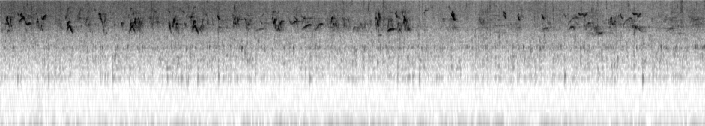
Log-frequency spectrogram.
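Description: Birds chirp repeatedly throughout in the shady trees of a desert oasis, with many quick, bright calls over a steady rushing, trickling background like flowing water. No one speaks.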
